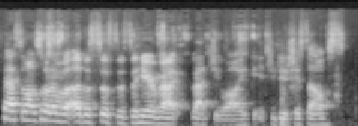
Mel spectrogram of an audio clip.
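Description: A woman's voice: sits low, lively intonation, racing. A woman business coach co-hosting a casual chat, enthusiastic and affirming.

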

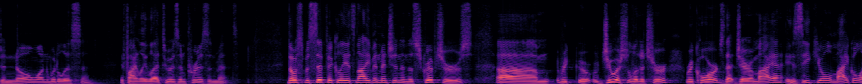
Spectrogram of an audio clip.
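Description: Pastor, man in his thirties, higher-pitched voice, animated storyteller with halting repeats. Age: 30s. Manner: animated storytelling, acts out crowd complaints; halting restarts and repeated words. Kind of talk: sermon.

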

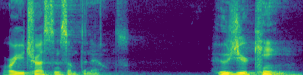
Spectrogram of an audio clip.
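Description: A man's voice: deep voice, expressive, moderate pace, fairly bright tone, breathy edge. A man preaching a sermon in a loose, conversational way, full of fillers and rhetorical questions. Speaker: pastor.

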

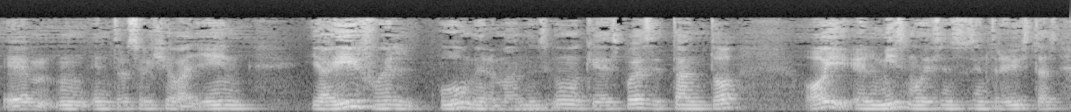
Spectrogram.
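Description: A man, a musician and producer, telling stories in a casual podcast conversation with an animated, friendly manner. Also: mid-range voice, unhurried. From Bolivia. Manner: animated storyteller, often calls the listener "brother". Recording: echoey room with faint background noise.

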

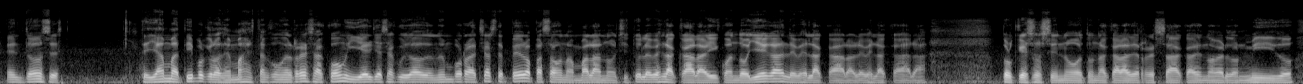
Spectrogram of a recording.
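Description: Sarcastic man, low mellow voice. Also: fairly even intonation, fast talker, clean tone. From Catalonia. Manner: sarcastic, profane, ranting. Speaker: podcast host. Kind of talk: comedic podcast monologue.

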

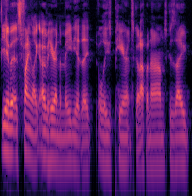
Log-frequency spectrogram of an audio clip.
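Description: A man's voice: sits low, steady tone, fast talker, no echo, clean studio sound. A man co-hosting a casual podcast, keen and teasing, calling his friend mate. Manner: enthusiastic, teasing, says mate a lot. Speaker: podcast co-host. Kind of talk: casual chat.

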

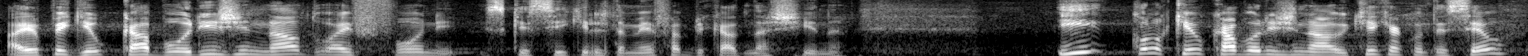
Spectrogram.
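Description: A Brazilian-accented male pastor delivers a storytelling sermon, his fairly high voice ringing with the long reverb of a large hall. He swings from loud declarations to low, confiding asides. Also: lively intonation, fast talker. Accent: Brazilian Portuguese.

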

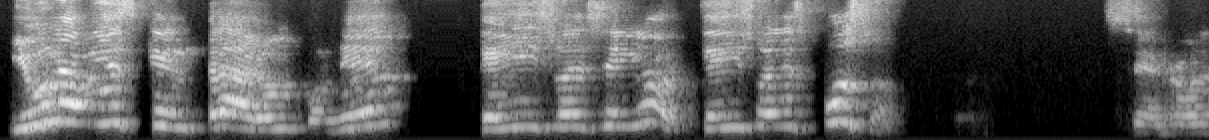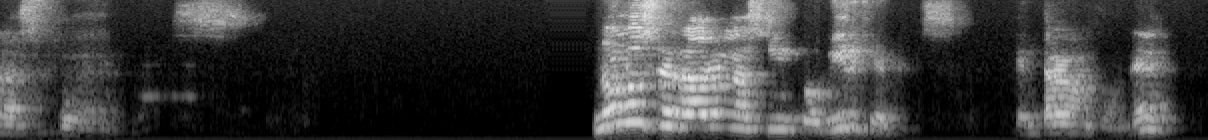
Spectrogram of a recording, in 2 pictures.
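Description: A woman's voice: high-pitched, expressive, normal speed. A woman preacher delivering a sermon, often putting rhetorical questions to the congregation and addressing them as brethren. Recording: echoey room, voice from a distance.

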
